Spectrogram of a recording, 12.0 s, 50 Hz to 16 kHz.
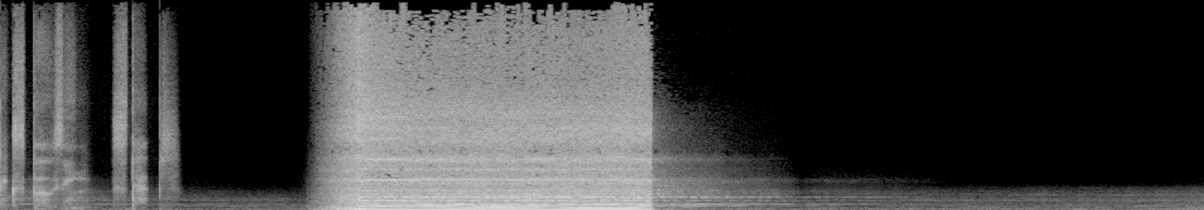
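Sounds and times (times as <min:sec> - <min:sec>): person whispering: 0:00.0 - 0:01.9.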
